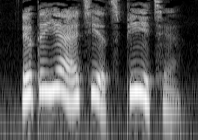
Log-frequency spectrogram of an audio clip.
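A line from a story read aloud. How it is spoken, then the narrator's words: Joyful laughing boy. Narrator (Russian): мальчик радостно засмеялся успеху своего сюрприза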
